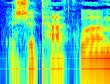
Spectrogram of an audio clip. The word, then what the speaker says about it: Chautauqua: And this, the onset of the Glenwood Springs Community Concert Association in 1947 kind of came on the heels of the Chautauqua movement.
